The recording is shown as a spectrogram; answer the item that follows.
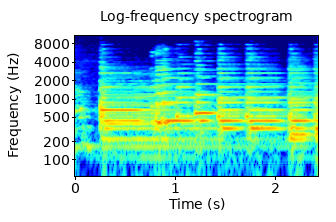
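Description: Digital piano playing a string of chords, starting a moment in and struck again several times a second, as a newly selected voice setting is tried out.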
